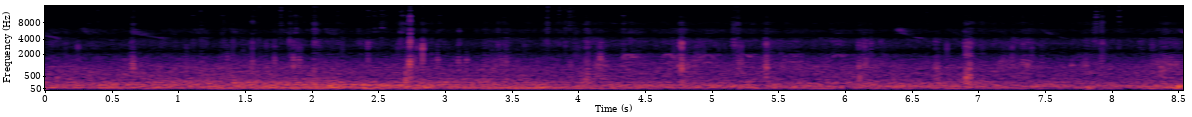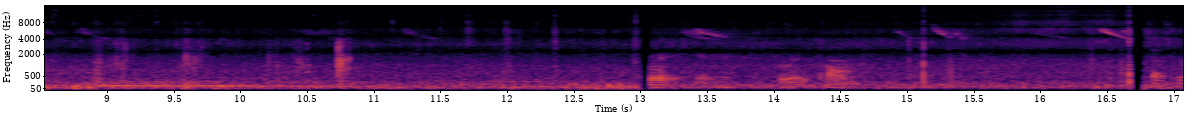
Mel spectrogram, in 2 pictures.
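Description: Outdoor ambience: a steady low rumble with scattered short, high bird chirps and a few light clicks. A voice speaks briefly near the end.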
